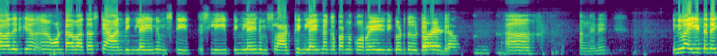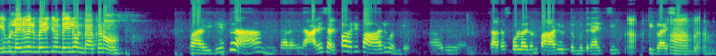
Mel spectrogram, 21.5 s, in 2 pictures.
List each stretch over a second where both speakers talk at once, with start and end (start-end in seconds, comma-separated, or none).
none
